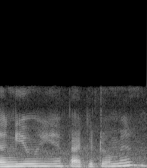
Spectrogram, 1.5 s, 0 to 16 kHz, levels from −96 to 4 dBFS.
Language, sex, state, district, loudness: Hindi, female, Uttar Pradesh, Jalaun, -21 LUFS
